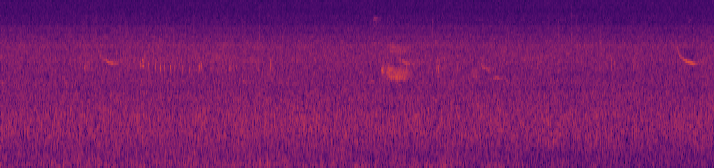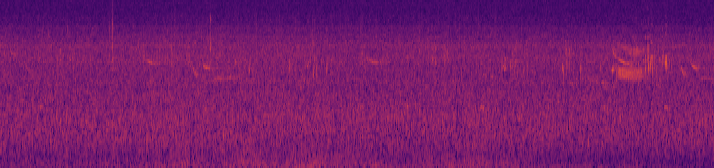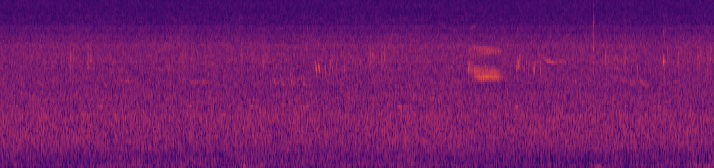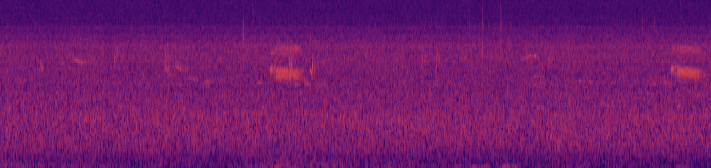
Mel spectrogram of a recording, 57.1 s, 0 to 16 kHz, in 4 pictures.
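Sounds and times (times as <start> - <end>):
wind buffeting microphone: 0.0 - 38.0, 38.6 - 56.1
rain hiss: 0.0 - 57.0
high bird calls: 7.5 - 8.2, 26.5 - 28.5, 37.9 - 39.7, 48.1 - 49.2, 56.2 - 57.0.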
